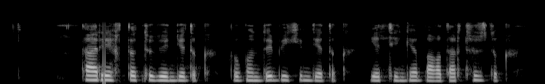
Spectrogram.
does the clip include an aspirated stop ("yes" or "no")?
yes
